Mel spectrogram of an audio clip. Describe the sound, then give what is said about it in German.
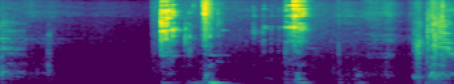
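Glassware clinks and clatters, several bright knocks spread over a few seconds after a short silence, as glasses and bottles are handled to pour a drink. No one speaks. “und direkt wieder was zu trinken geholt, damit man dann wieder aufs Klo rennen muss.”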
